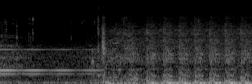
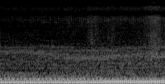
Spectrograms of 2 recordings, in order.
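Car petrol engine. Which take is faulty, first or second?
first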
